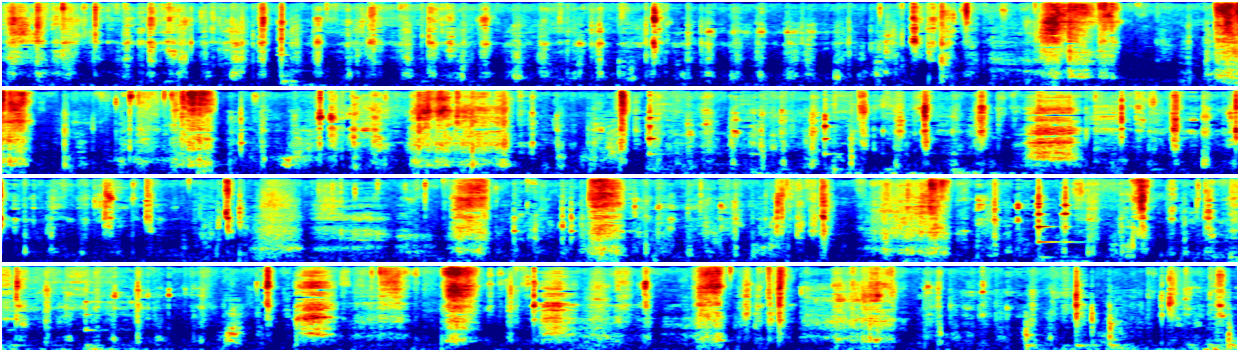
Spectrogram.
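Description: A young man slurps noodles loudly and close up.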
